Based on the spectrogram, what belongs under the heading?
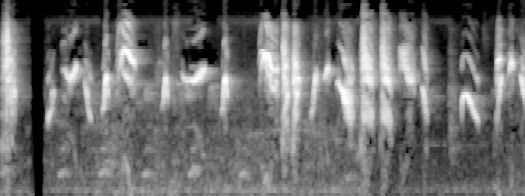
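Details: Cendet, or Long-tailed shrike, singing a full-isian masteran: a fast, varied stream of whistles, slurred upward and downward notes and harsh chirps. It is almost continuous for five seconds, with a pair of clear downslurred whistles near the end.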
